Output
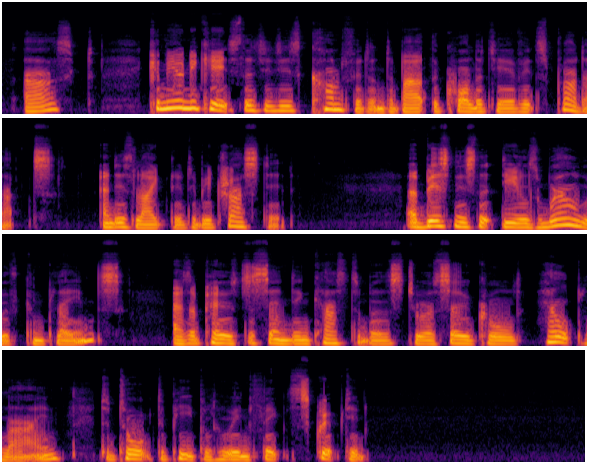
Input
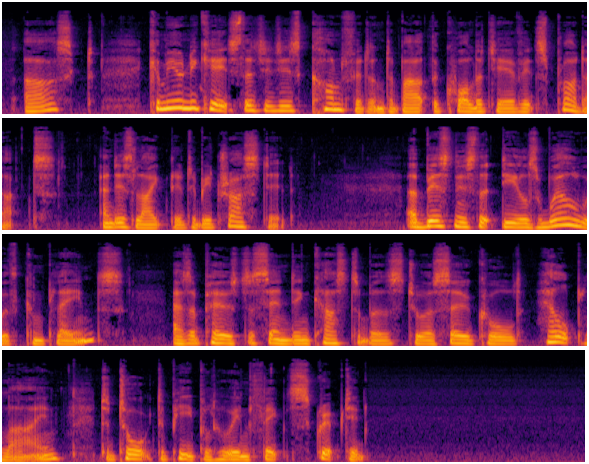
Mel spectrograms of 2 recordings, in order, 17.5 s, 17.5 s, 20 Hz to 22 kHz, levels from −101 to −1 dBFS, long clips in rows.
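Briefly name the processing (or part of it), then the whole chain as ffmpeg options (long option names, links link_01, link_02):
over-cleaned archive recording: -af "highpass=110,lowpass=6000,afwtdn=0.02"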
